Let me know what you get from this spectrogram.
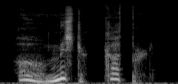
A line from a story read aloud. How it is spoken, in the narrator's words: she whispered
